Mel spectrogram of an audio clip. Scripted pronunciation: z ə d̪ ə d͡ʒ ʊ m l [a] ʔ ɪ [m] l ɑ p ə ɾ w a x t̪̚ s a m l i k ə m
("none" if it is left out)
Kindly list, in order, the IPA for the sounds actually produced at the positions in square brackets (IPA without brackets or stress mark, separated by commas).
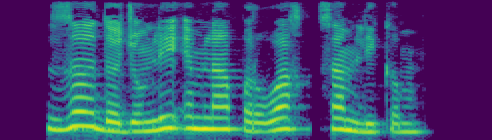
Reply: e, m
